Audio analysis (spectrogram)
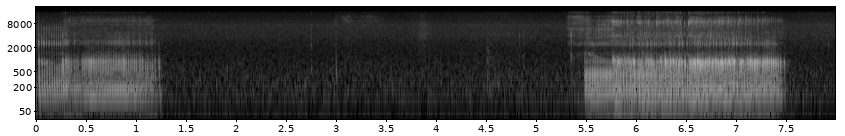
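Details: Snoring from Uggy, a French Bulldog aged five, indoors: two loud rough breaths, one at the start and one after a four-second quiet pause, each a harsh buzzing rasp lasting one to two seconds.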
